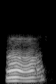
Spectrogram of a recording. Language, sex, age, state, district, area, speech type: Nepali, male, 18-30, West Bengal, Alipurduar, rural, conversation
